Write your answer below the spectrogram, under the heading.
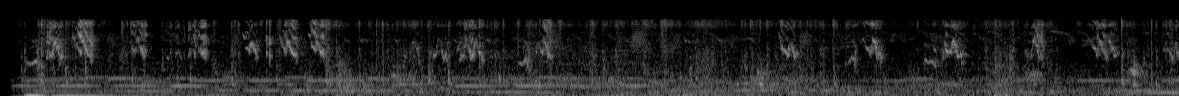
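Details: Pet budgerigars eating boiled rice chatter with quick, scratchy chirps and warbles over a low steady hum.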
